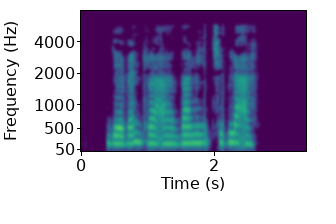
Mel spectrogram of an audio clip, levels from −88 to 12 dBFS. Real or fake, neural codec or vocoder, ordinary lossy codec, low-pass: real; none; MP3, 24 kbps; 7.2 kHz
